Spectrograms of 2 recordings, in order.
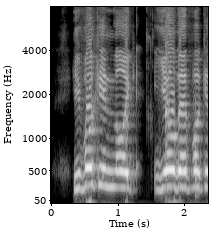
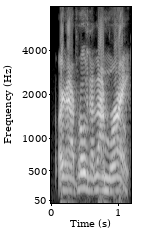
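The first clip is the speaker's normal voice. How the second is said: put-on quick southern-accented parroting; imitated southern accent; faster than usual. Listener parrots the streamer's "I gotta prove", mock southern accent. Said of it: "like, a southern accent?".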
